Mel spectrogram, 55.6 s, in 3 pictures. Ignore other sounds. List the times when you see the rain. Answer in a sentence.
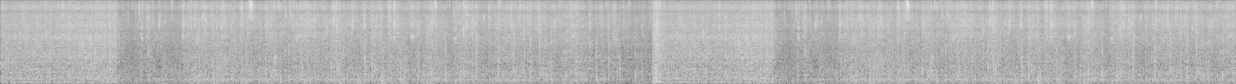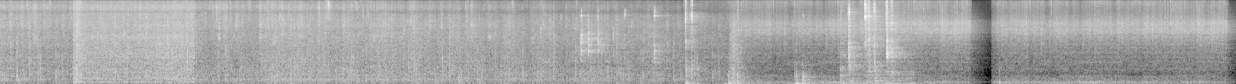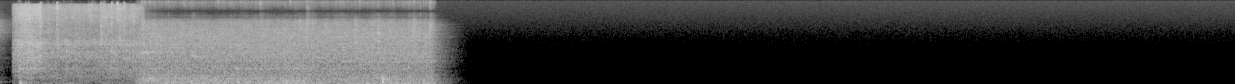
You can hear the rain from 0.0 to 43.6 s.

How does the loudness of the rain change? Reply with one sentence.
The loudness of the rain goes down.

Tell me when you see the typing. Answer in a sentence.
The typing can be heard from 27.2 to 32.2 s.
